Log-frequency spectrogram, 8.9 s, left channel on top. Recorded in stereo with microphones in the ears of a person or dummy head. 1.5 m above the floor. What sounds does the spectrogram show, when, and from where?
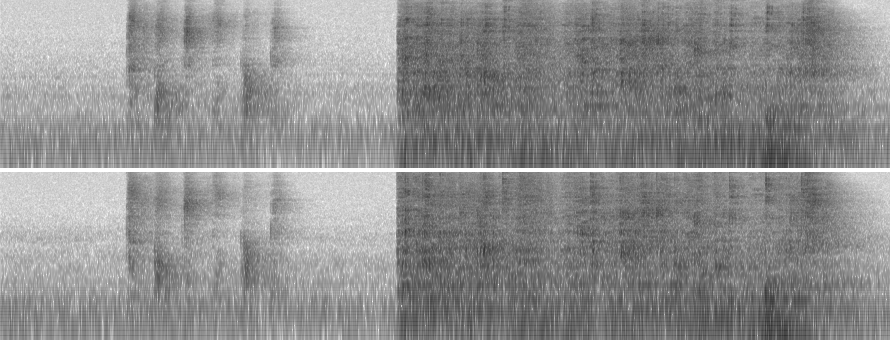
1.2 s running footsteps: 35° right (ahead or behind), 6 m; by 2.8 s 25° right (ahead or behind), 8 m
4.0 s crumpling: 55° right (ahead or behind), 5.5 m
